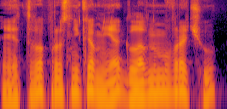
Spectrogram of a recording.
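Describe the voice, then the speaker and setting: Man doing a weary gentle caretaker. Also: fairly low pitch, fast, dry recording, studio quality, lightly acted. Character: tired, kindly older male caretaker.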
